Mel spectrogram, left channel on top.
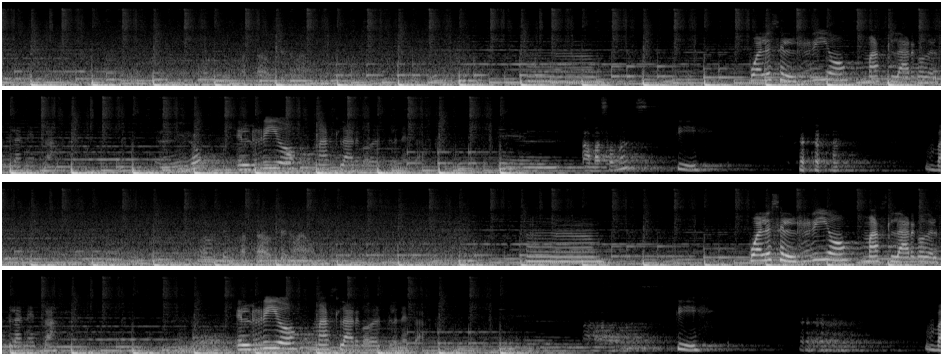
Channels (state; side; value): normal; both; correlation 0.82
